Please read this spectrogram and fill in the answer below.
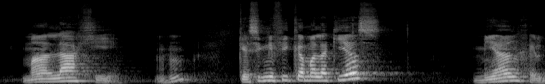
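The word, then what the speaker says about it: מלאכי: Entonces, te pregunto, ¿cómo se dice Malaquías en hebreo? Malaji.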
